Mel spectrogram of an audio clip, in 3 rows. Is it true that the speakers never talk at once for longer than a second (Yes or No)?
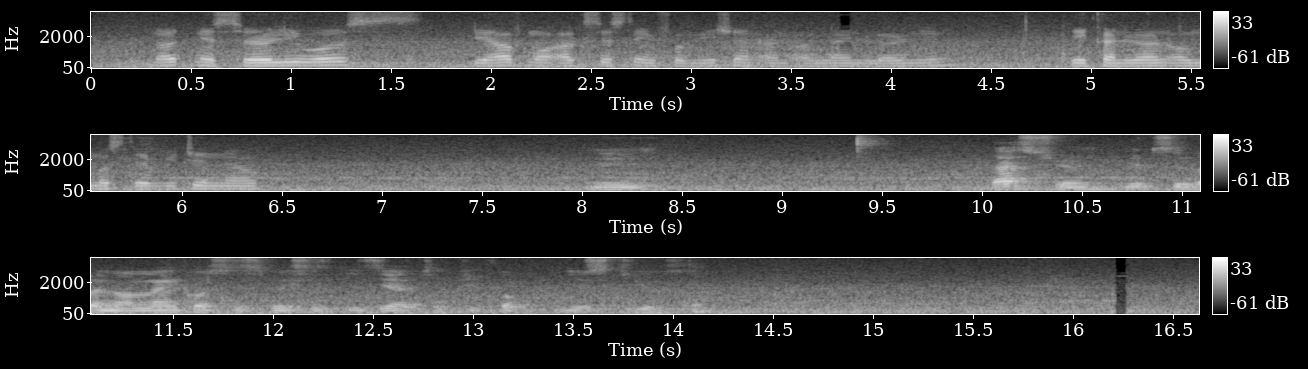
Yes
